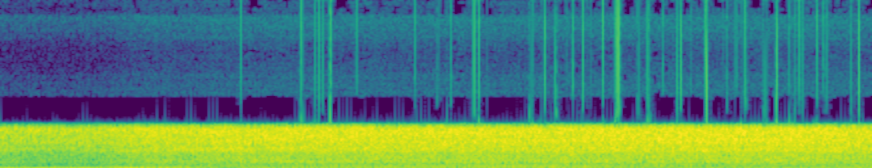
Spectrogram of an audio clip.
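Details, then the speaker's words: Cold start, about five seconds after starting: steady, even idle with slight rise and fall, no ticking or knocking; smooth as silk, normal cold start idle. "not a tick not a single thing smooth as silk so I just started it five seconds ago"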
